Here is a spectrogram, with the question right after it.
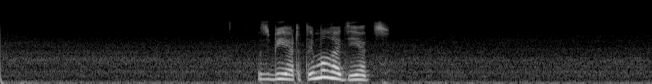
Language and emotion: Russian, positive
